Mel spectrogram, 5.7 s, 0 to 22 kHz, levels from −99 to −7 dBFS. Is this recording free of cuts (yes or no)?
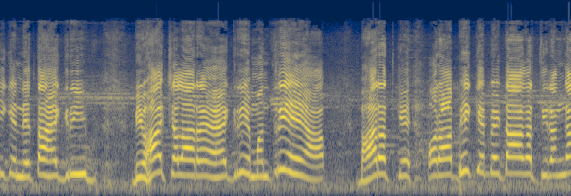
yes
